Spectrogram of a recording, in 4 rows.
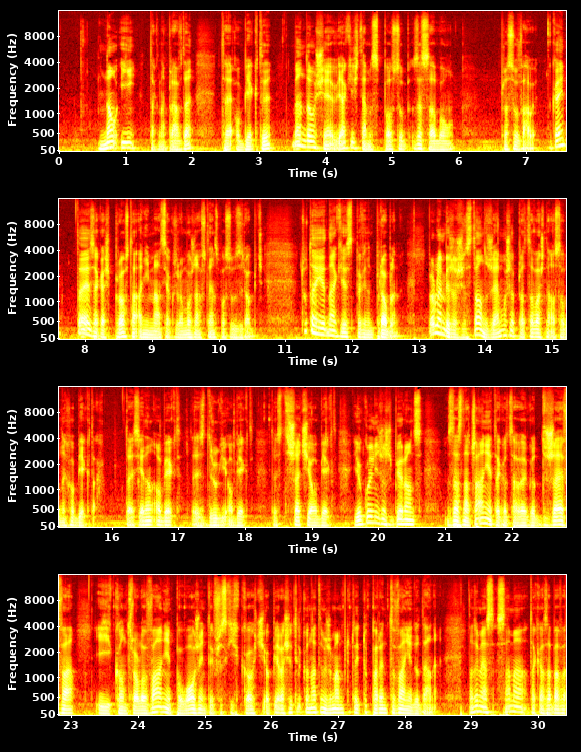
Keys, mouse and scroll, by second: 3.3-13.6 drag, 14.6 right click, 15.2 g, 16.3 Escape, 16.9 right click, 17.1 g, 17.7 Escape, 18.3 right click, 18.4 g, 19.1 Escape, 23.5 right click, 24.1 right click, 24.6 right click, 25.1 right click, 27.0 right click.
